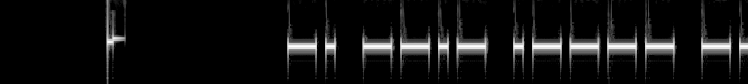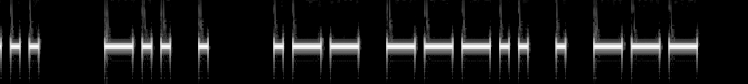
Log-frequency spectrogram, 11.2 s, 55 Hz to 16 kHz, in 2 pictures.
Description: Morse code, heard as a keyed tone, about 17 wpm, 700 Hz. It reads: NQ1B DE W8EO
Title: USA Callsign DE Callsign - 4 Characters - 17wpm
